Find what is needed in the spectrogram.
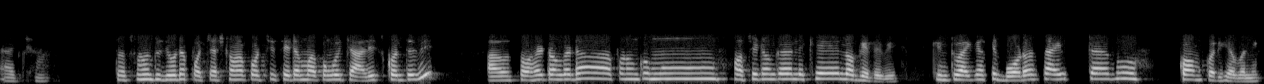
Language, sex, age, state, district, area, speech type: Odia, female, 60+, Odisha, Gajapati, rural, conversation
